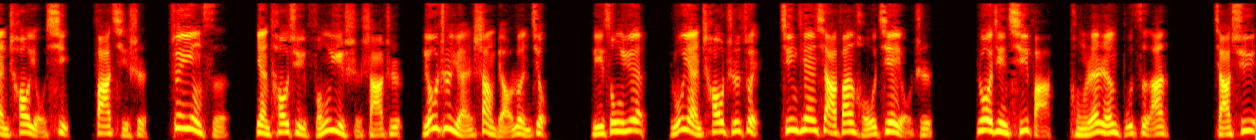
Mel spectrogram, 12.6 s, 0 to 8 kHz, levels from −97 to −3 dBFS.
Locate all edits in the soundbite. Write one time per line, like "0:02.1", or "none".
none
